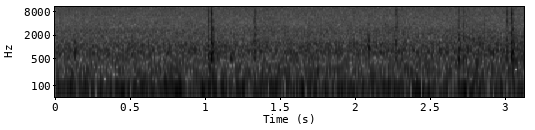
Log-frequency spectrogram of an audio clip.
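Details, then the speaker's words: Used 1TB mechanical hard disk from a computer recycler, bench-tested on plug-in: low soft spin hum with a few crisp light seek ticks about every second, no grinding or repeated clicking; drive sounds okay and is recognised. "let's plug the next one in that sounds much more okay"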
